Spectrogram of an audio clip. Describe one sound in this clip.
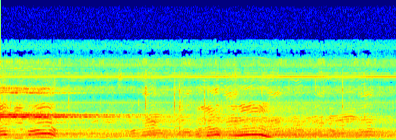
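A volleyball bounces on the floor.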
